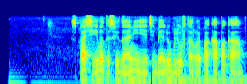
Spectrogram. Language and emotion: Russian, positive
